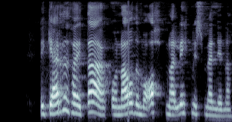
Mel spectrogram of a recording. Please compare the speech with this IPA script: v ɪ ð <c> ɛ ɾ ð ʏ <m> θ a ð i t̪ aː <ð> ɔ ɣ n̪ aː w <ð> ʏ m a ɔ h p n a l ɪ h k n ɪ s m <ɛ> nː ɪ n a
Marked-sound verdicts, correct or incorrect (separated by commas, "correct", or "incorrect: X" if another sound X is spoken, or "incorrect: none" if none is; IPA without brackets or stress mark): correct, correct, incorrect: ɣ, correct, correct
